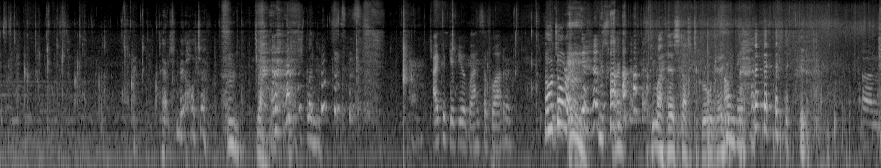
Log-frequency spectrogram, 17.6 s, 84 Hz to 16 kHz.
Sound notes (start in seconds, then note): 7.9 laughs; 11.4 clears throat; 14.6 laughs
